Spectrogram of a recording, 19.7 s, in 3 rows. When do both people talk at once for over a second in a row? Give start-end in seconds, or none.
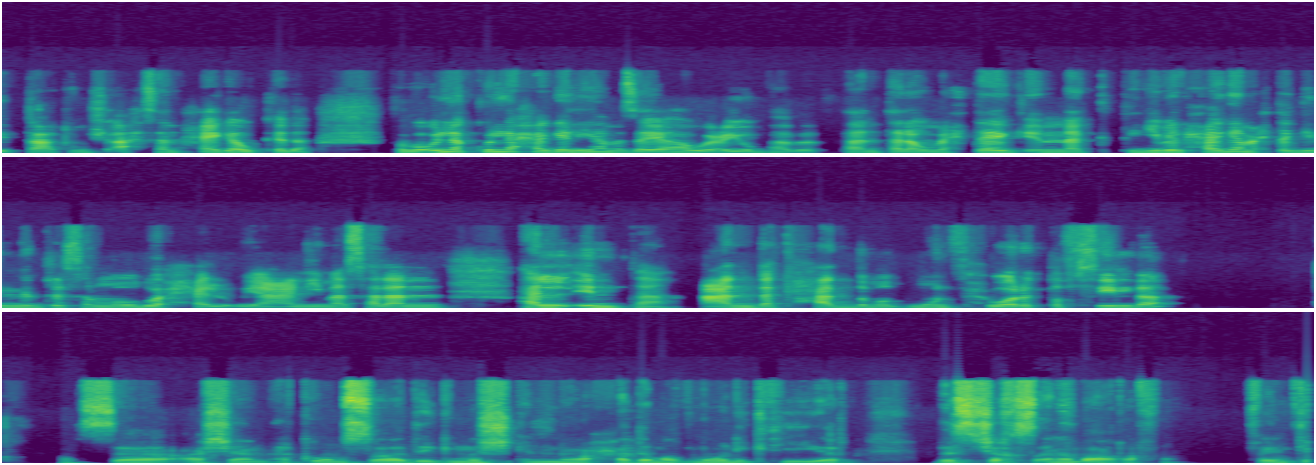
none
